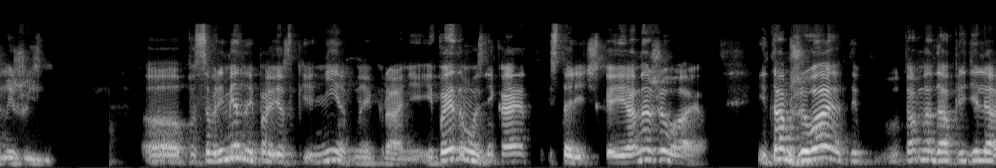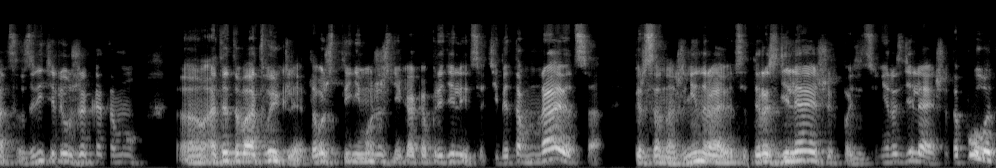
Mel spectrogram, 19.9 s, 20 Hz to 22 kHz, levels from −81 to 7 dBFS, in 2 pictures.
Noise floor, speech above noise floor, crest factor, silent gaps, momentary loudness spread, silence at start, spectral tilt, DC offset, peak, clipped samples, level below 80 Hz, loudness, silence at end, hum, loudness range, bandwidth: -64 dBFS; 45 dB; 18 dB; none; 14 LU; 0 s; -4.5 dB/octave; under 0.1%; 0 dBFS; under 0.1%; -66 dBFS; -18 LUFS; 0 s; none; 4 LU; 12.5 kHz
